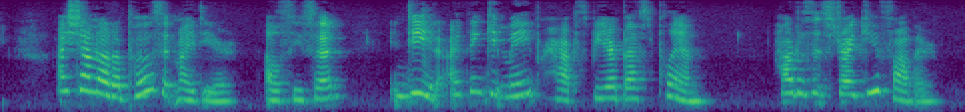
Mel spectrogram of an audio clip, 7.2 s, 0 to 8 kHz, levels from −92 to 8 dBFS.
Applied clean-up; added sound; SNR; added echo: none; none; none; none.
